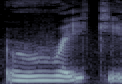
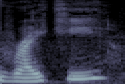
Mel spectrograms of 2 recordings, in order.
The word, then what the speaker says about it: Reiki: Yes, Reiki Master. And it's funny, like the way it's spelled, I want to say Reiki, but it's actually pronounced Reiki.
